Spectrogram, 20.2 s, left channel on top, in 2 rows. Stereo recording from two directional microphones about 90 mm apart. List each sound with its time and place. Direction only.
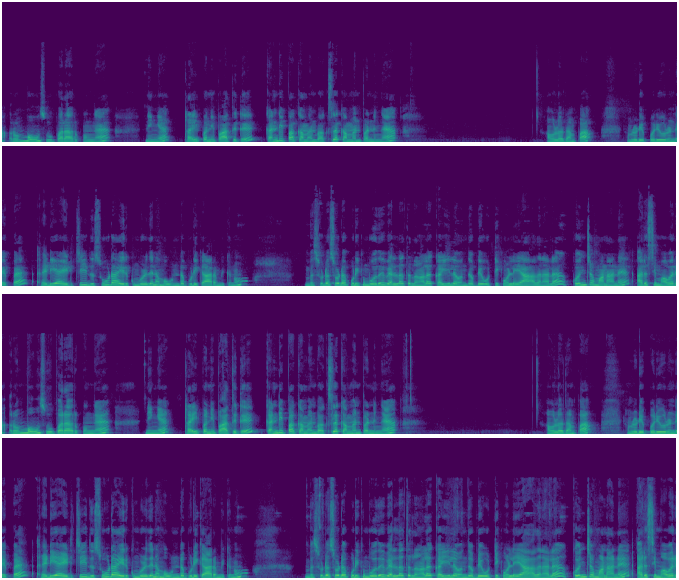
0.0 s speech: 45° right (ahead or behind)
1.1 s speech: 40° right (ahead or behind); by 3.0 s 60° right (ahead or behind)
3.0 s speech: 45° right (ahead or behind)
8.0 s speech: 45° right (ahead or behind)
